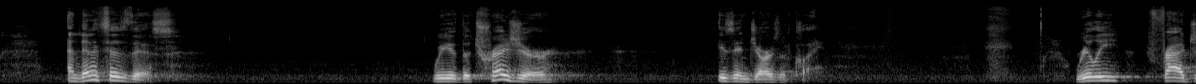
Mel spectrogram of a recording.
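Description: A middle-aged man speaks calmly and expressively into a close microphone, with pauses.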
